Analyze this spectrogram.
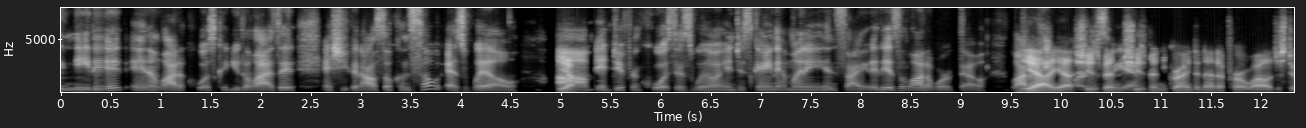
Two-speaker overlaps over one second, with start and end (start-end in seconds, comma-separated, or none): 9.6-10.8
